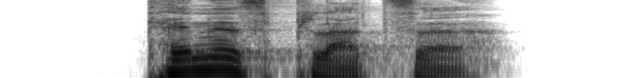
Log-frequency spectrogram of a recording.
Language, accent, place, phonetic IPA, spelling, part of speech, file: German, Germany, Berlin, [ˈtɛnɪsˌplat͡sə], Tennisplatze, noun, De-Tennisplatze.ogg
- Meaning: dative of Tennisplatz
